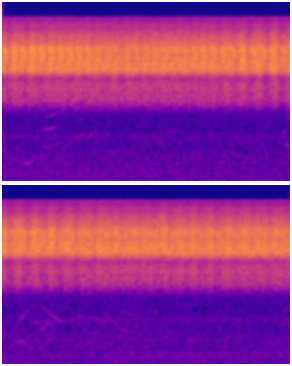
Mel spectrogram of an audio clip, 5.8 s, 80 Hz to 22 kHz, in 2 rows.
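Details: Summer cicada chorus on the Croatian coast, 2020: a bright, sizzling buzz held at one level, lightly pulsing, with nothing else standing out.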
